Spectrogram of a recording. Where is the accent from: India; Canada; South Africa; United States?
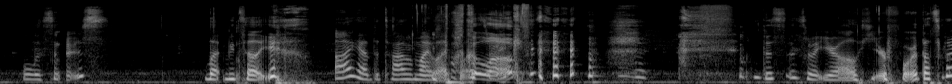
Canada; Like, you know, like, because, like, I'm Canadian.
